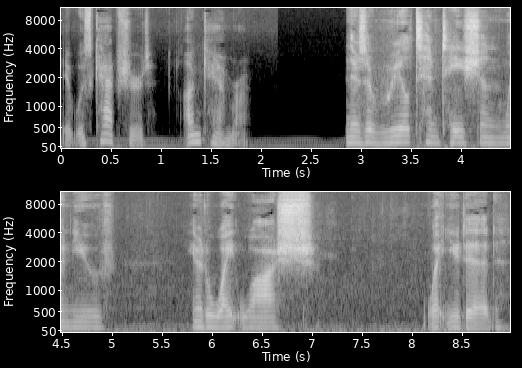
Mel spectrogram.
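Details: Slurred speech from real alcohol intoxication in an adult woman, a news anchor, recorded while drunk reading copy; she could read the words but could not make her mouth say them and struggles with simple words.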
